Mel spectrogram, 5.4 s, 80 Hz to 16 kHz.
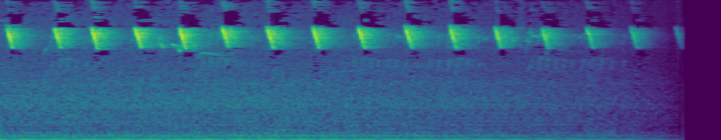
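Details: Temminck's sunbird in Sabah, Malaysia, recorded June 2023, giving a fast, even series of high, thin, slightly descending chirps, roughly three per second, about fifteen notes that fade out near the end, with a constant low background hum.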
